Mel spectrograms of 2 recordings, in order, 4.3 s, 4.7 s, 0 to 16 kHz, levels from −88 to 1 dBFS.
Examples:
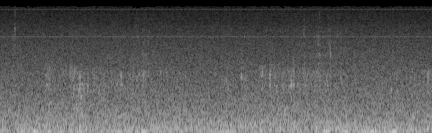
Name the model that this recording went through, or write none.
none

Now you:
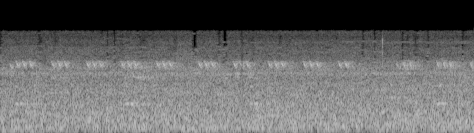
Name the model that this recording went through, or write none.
none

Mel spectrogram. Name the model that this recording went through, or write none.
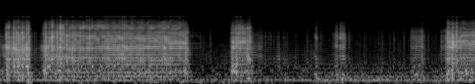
vocoder, Vocos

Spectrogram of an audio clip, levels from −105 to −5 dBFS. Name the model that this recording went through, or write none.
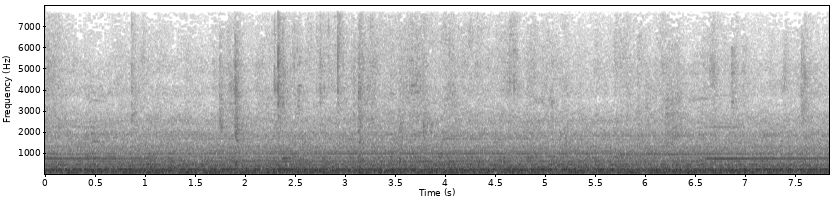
none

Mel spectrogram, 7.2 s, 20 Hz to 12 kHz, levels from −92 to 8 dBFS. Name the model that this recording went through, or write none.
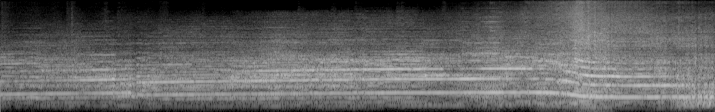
codec, SNAC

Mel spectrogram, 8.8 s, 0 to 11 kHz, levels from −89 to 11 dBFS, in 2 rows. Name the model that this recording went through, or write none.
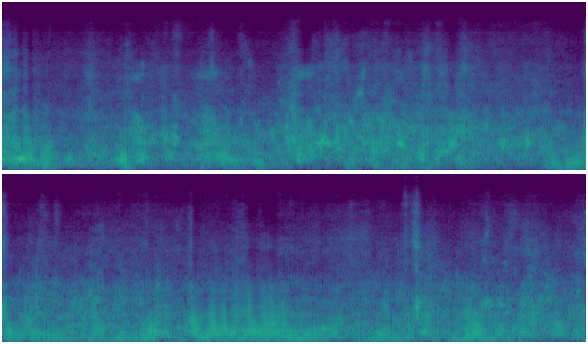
vocoder, WaveNeXt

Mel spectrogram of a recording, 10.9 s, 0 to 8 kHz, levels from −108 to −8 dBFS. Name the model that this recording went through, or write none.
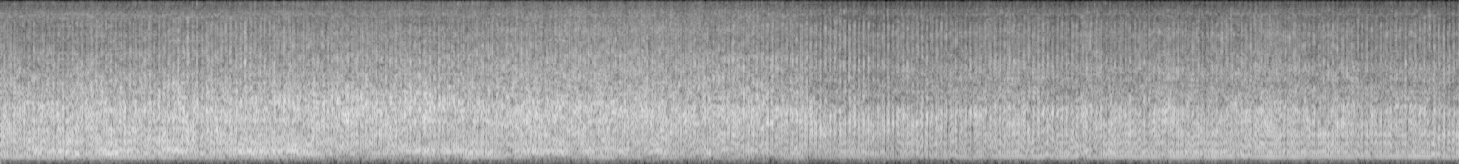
vocoder, HiFi-GAN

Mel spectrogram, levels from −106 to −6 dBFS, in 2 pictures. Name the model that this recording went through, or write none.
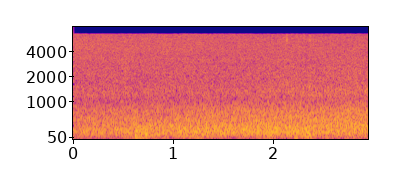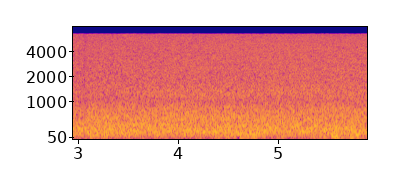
none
